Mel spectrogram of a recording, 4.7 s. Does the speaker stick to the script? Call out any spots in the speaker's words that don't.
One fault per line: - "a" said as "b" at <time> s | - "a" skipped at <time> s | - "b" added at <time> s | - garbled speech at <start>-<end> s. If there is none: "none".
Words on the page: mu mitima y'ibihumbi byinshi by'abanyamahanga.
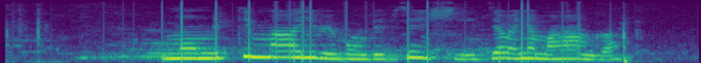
none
